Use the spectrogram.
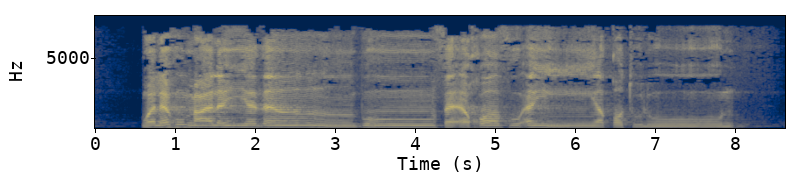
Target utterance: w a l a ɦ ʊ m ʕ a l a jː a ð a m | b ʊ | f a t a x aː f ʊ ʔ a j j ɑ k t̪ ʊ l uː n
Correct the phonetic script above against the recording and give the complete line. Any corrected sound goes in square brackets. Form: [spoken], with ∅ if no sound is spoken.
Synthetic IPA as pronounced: w a l a ɦ ʊ m ʕ a l a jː a ð a m | b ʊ | f a [ʔ] a x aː f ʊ ʔ a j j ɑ [q] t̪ ʊ l uː n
